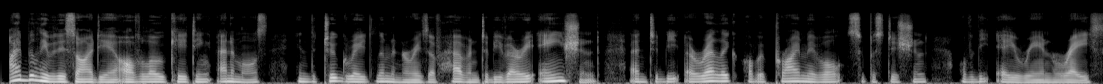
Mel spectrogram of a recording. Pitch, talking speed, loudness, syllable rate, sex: 120 Hz, 170 wpm, -19 LUFS, 5.2 syllables/s, male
